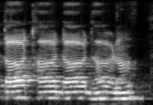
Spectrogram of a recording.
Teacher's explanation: मूर्धन्य व्यंजन जिनका उच्चारण करते समय जीभ ऊपर की तरफ जाती है और मुंह के अगले हिस्से को स्पर्श करती है, उसको हम मूर्धन्य बोलते हैं।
